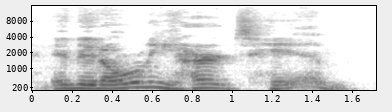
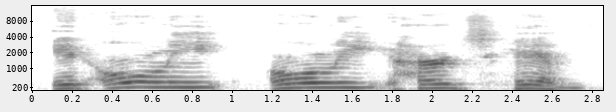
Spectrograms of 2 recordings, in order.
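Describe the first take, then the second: First: Said in the usual way. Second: "only" said higher, the whole line very slow; stress on only. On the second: Real, not acted. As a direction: drag out "only hurts him" to drive it home. Repeats the point for emphasis.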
